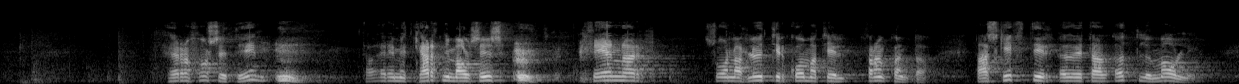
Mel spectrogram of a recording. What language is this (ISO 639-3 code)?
isl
